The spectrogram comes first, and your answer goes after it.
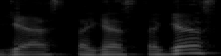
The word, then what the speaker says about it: Jasta: Las jastas, donde se escribe yasta, es una contracción de Jack Staffel, literalmente escuadrón de casa.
